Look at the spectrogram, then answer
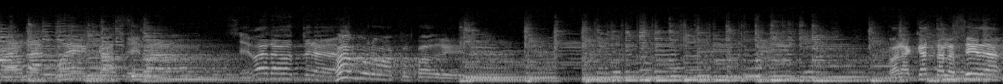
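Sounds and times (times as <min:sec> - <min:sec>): acoustic guitars playing: 0:00.0 - 0:10.0
man speaking: 0:02.3 - 0:05.1.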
